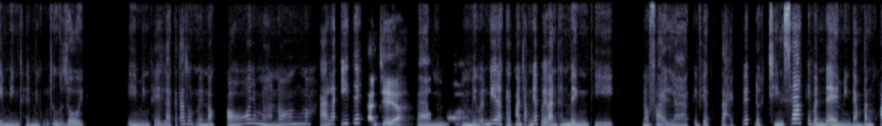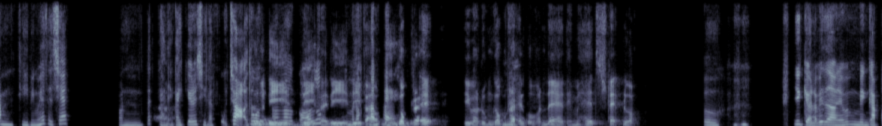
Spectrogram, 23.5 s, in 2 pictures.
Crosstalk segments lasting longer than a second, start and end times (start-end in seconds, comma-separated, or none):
15.1-17.0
